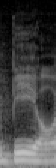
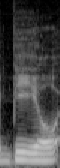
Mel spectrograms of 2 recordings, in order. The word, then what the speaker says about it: Beall: And they would say Beall and literally go, no, that's how we say it. And I'm like, well, that's not how it's pronounced. Because Ninian Bell would say, as in ringing bell, when he would tell people.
